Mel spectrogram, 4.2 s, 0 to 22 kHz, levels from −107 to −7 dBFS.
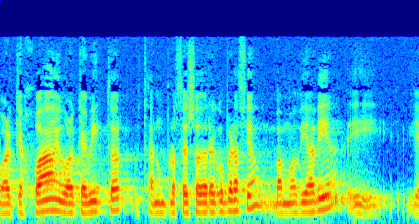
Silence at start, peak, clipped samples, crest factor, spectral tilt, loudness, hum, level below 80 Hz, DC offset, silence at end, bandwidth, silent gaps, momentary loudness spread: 0 s; -6 dBFS; under 0.1%; 18 dB; -7 dB/octave; -25 LUFS; none; -66 dBFS; under 0.1%; 0 s; 12.5 kHz; none; 11 LU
